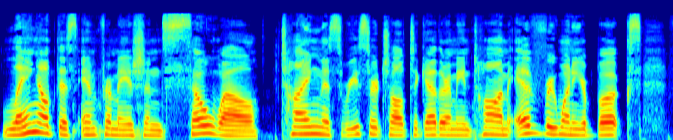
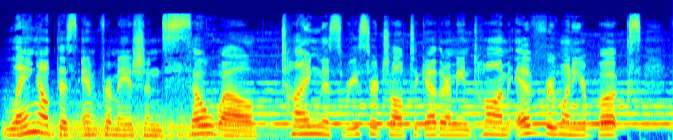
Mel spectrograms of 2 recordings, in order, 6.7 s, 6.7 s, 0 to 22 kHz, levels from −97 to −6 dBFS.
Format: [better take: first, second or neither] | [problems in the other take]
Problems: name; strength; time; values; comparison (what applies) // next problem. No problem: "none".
first | background music; loud; throughout; 7 dB below the speech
